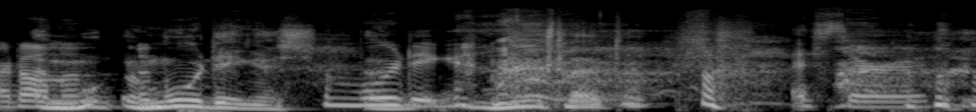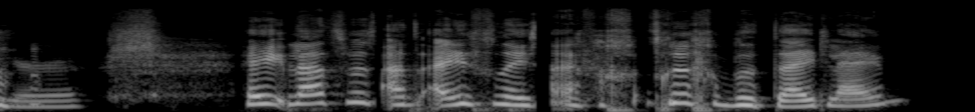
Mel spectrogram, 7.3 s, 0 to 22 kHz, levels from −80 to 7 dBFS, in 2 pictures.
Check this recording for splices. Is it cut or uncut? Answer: cut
